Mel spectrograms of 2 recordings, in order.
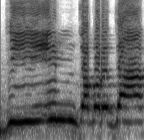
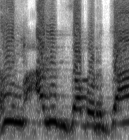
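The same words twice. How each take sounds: First: "জিম জবর জা" with the final "জা" kept short; short vowel. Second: "জিম আলিফ জবর জা" with the final "জা" held long; stretched vowel. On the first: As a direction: end "জিম জবর জা" on an unstretched "জা". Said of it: "খালি জবর, জের, পেশের উচ্চারণ তাড়াতাড়ি". ("জিম জবর জা"-র শেষের "জা" টান ছাড়া) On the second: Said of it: "জবরের বাম পাশে". ("জিম আলিফ জবর জা"-র শেষের "জা" লম্বা টেনে) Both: Shown as a demonstration.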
